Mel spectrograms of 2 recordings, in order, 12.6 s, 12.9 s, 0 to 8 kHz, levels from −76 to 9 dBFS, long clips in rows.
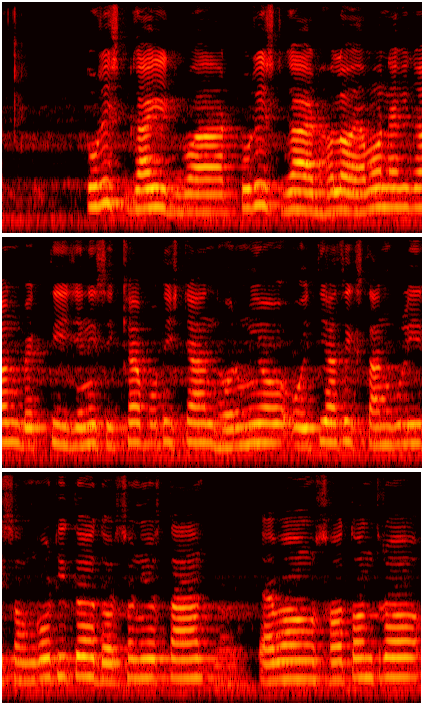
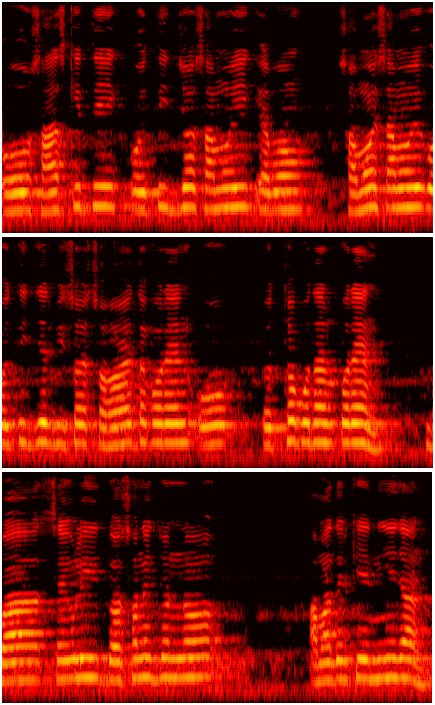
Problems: constant background noise, continuous background conversations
